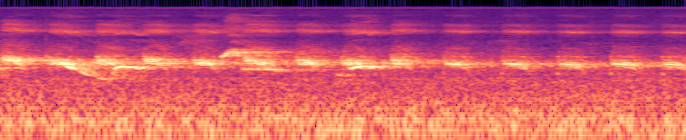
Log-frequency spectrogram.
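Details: White-crested laughingthrush calling: a continuous loud, harsh chattering squawk around a steady mid-high band, with rapid rough notes running together throughout and a faint higher overtone band.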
